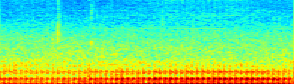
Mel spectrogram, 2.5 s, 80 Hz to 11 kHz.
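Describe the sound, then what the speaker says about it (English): Steady, throaty exhaust drone from a 2025 Hyundai i20 N Line's 1-liter three-cylinder engine idling close by, with a low rhythmic pulse and faint clatter, no talking. "this absolutely phenomenal exhaust note for a very small 1 liter 3-cylinder"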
